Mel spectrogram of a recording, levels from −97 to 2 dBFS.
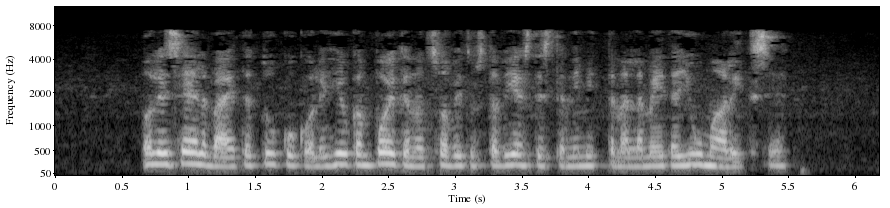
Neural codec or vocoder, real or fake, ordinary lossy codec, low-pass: none; real; AAC, 32 kbps; 7.2 kHz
